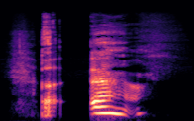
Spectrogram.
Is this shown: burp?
yes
